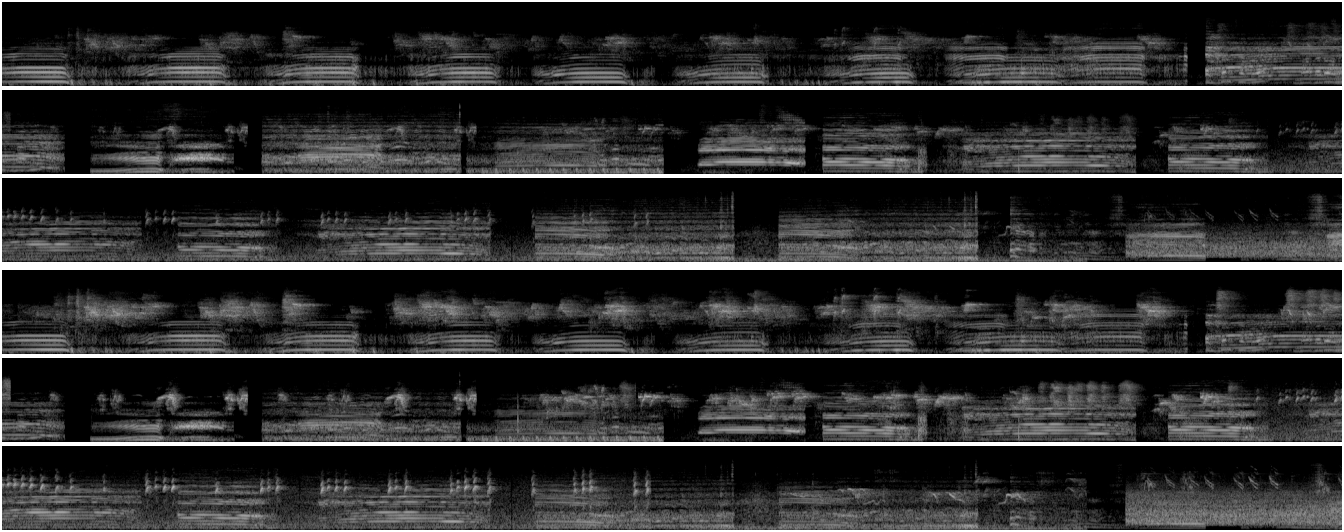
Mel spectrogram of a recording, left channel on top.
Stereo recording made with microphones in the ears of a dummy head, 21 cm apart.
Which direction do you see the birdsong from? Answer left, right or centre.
right.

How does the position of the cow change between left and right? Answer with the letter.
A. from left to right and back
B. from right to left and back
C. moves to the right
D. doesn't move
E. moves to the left
A.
